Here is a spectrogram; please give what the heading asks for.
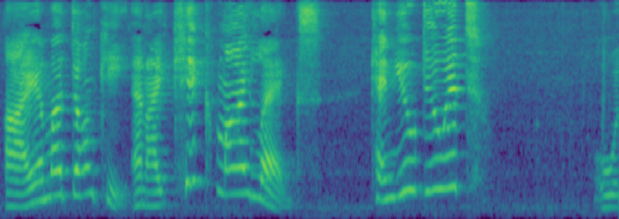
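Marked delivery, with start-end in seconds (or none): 0.0-4.8 storybook voice; reading to children. Acted. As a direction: read to the little ones, lifting each question. Reading picture book to kids.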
